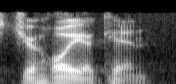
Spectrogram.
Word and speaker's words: Jehoiakim: Now this first question, I will not pronounce this name correctly. Tell me how to pronounce this gentleman's name ahead of time here. – Well, it's a Jewish king. His name is Jehoiakim.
